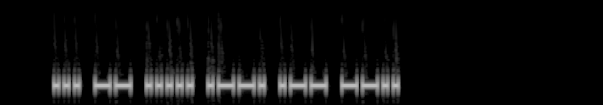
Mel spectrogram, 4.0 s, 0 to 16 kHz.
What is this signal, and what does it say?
Morse code, heard as a keyed tone, about 36 wpm, 700 Hz. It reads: SM5PWZ
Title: DXCC-100 Call Signs - 6 Characters - Repeated 3x - 35wpm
